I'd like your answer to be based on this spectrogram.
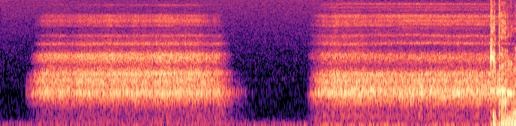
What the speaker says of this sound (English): Keep on with the throat friction.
